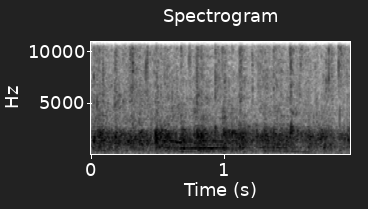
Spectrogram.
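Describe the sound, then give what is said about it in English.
A steady wash of audience applause, many hands clapping at once in a dense, continuous patter that holds an even level throughout, with no one speaking over it. “And it is, yeah, a round of applause.”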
